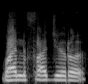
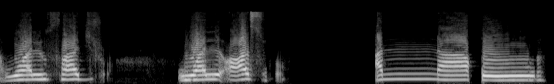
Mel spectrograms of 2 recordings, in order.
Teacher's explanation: یہ بھی خیال کرنا ہے کہ را پہ کلکلا نہ ہو جائے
